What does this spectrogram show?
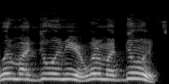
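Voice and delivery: very high-pitched, belligerent, combative outburst. Retelling the mother's words after she gets up: imitating mom being combative. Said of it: "She's combative at this moment".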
